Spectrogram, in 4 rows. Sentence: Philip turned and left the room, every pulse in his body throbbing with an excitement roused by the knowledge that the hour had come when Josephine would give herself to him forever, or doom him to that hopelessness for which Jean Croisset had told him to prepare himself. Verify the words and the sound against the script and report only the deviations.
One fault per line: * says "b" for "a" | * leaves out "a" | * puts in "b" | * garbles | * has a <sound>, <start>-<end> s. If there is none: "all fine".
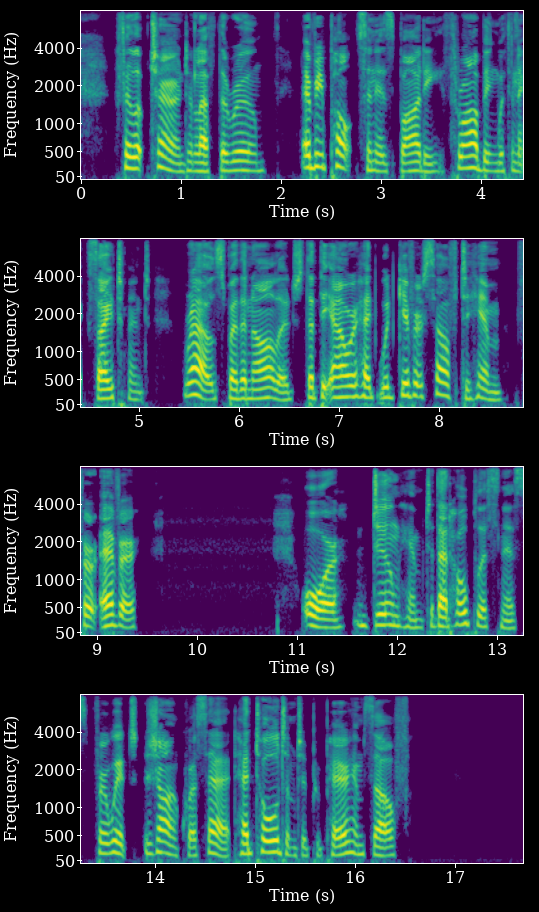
* leaves out "come when Josephine"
